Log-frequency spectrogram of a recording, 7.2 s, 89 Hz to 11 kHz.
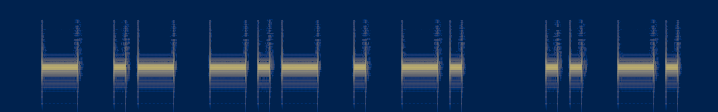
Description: Morse code, heard as a keyed tone, about 10 wpm, 610 Hz. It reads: TAKEN IN
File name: 2011-07-mp3 / n31 THE 3.11 2 10wpm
